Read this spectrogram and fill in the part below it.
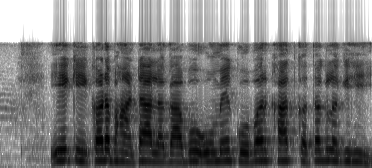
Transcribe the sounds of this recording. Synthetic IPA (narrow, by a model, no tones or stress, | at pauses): eːkẽːkəɽbʱãːʈaləɡaːboomẽɡoːbəɾkʰaːt̪̚kət̪əkləɡɦiː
